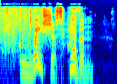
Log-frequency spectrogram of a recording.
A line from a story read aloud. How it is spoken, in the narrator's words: I cried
